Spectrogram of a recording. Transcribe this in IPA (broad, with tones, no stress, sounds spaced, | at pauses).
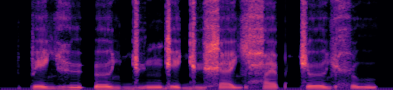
p e˨ ʎ ɦ ʉ˦ ʔ ɵː˦˨ ʎ ɟ y˨ ŋ ɡ e˨ ɟ y˦ x æ˨ ʎ ħ æ˦ p c ɵː˦ ʎ ħ u˨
